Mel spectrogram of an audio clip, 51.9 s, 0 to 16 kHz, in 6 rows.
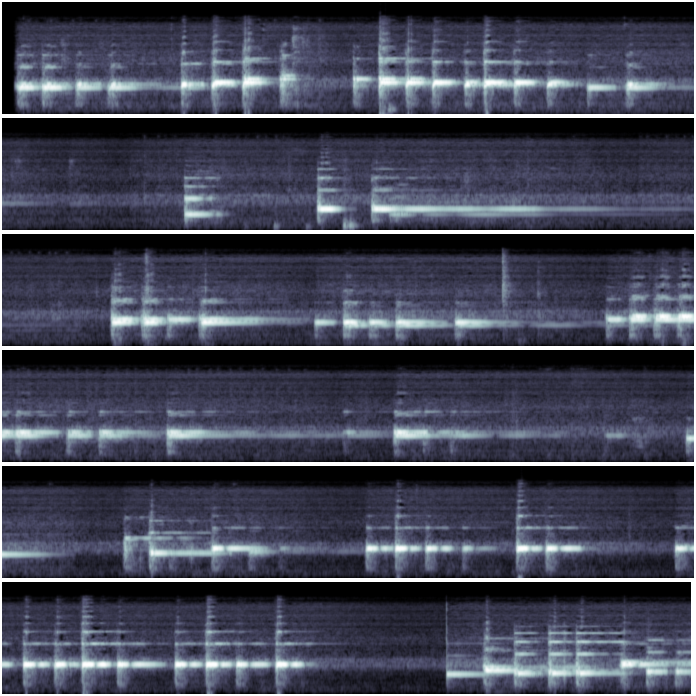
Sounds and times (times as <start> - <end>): Piano: 0.2 - 47.8, 48.7 - 51.8.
